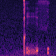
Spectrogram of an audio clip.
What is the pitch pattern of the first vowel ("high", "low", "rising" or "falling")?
low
